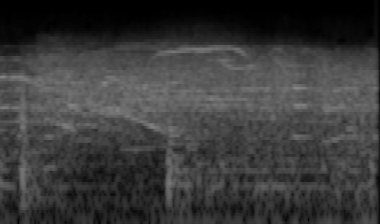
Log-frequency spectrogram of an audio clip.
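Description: A steady wash of crowd applause and cheering at a live country music show for a steel guitar player, with dense clapping and a few rising whoops or whistles riding on top, holding loud and even throughout.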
